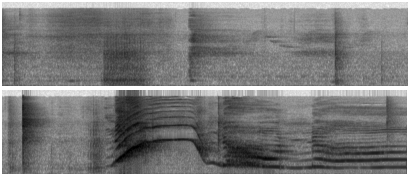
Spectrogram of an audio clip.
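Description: A few sharp clicks of a plastic stick being pushed notch by notch into a Boom Boom Balloon toy. About five seconds in comes the loudest sound: a girl's high-pitched squeal, rising steeply in pitch, drawn out into a long steady whining note as the balloon holds without popping.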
